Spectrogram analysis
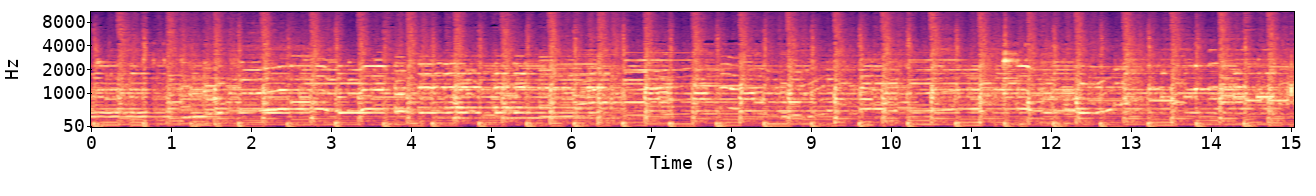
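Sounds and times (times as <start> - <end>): country-rock band playing: 0.0 - 15.0
drum kit beat: 0.0 - 15.0
sustained lead guitar line: 0.0 - 15.0.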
